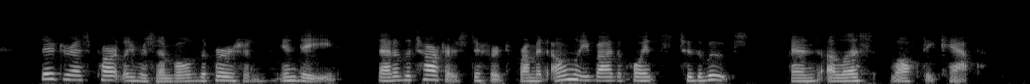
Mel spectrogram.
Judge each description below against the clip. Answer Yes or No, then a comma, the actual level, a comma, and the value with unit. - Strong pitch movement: No, average, 3.8 semitones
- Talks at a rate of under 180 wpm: Yes, average, 145 wpm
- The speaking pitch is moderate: Yes, medium, 175 Hz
